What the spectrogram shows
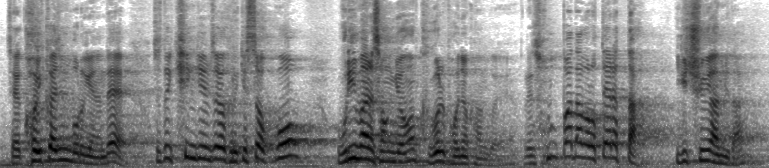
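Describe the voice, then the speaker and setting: A male pastor preaching a sermon in a conversational, animated way, acting out the quotes he reads. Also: sits high, in a large hall.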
